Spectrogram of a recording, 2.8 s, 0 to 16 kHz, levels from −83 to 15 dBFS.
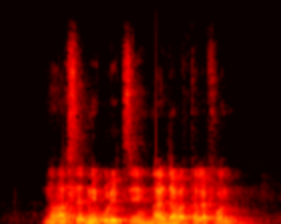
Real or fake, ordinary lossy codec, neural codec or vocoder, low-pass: real; AAC, 48 kbps; none; 14.4 kHz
